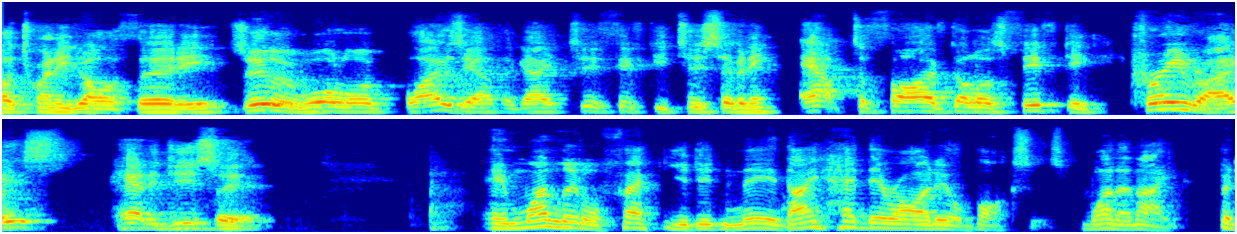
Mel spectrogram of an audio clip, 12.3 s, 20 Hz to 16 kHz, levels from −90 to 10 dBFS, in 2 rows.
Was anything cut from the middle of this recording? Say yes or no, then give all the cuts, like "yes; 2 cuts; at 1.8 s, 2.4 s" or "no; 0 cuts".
yes; 3 cuts; at 5.6 s, 9.5 s, 9.8 s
